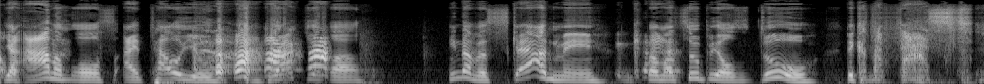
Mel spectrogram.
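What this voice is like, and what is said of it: East Coast accent mixed with Valley Girl. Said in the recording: “the secret to doing Christopher Walken... you take obviously take like an East Coast accent, and then you mix it with Valley Girl... you've nailed it”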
